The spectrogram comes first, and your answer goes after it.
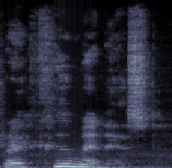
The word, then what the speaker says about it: regímenes: Los regímenes. You hear where you sort of jump on that I? That's where the tonic syllable is.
